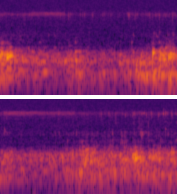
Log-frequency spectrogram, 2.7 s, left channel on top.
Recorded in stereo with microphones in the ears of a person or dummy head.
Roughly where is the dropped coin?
No dropped coin in this recording.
